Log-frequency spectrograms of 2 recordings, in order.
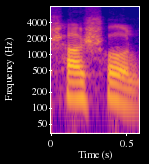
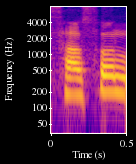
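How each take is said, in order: First: শাসন with soft sh sounds, "shashon"; correct pronunciation. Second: শাসন said with a plain s for the first sound; mispronounced শাসন. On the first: Teacher correcting students' reading, শাসন clearly with sh sounds. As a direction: say শাসন softer, as "sha-shon". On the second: Teacher showing students the mistaken reading, শাসন with s sounds. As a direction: say শাসন as "sason", hissing s, not sh. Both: Shown as a demonstration. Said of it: "এটা শাসন না তো".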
